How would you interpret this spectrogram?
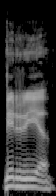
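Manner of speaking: "Birria" with a tapped R; copying chat's birria. Shown as a demonstration. Vlogger echoes chat's version. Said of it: "Oh, okay".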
